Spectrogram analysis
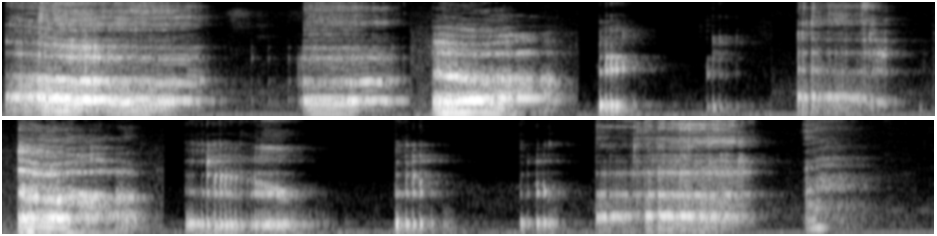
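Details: Burping compilation: a string of loud, drawn-out voiced belches separated by short pauses; repeated burping.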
